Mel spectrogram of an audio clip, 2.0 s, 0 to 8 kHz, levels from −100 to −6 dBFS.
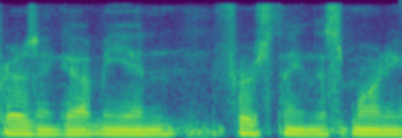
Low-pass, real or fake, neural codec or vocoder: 7.2 kHz; real; none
